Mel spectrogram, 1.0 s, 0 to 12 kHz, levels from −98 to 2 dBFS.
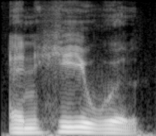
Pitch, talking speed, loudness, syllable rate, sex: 100 Hz, 175 wpm, -13 LUFS, 3.6 syllables/s, male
